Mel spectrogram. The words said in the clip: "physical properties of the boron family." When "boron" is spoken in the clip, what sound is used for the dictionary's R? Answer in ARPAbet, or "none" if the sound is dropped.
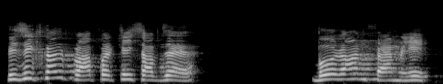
R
